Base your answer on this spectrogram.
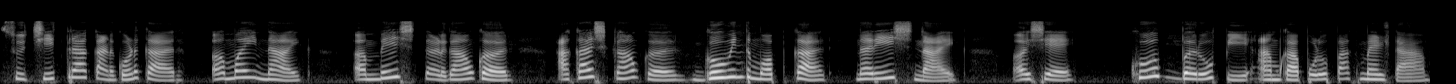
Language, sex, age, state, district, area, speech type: Goan Konkani, female, 30-45, Goa, Quepem, rural, spontaneous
